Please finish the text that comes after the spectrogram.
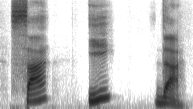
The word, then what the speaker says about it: saída: Percebe como, ao separar as sílabas, o A e o I se separam? Fica sa-i-da. Elas estavam juntas na escrita, mas se tornam independentes na pronúncia, cada uma na sua sílaba.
